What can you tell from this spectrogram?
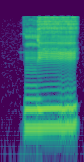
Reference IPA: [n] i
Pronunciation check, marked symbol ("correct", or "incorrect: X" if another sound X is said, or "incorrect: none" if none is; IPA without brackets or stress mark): correct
